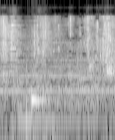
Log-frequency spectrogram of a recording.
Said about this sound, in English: Pull up a stool, and let me pour you a drink.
